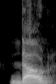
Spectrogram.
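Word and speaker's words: doubt: क्योंकि यहाँ पे बी साइलेंट है जो टी से पहले आया है। इसी तरह डाउट जिसका माना होता है शक व शुबा, यानी यहाँ पर भी बी साइलेंट हो गया है।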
